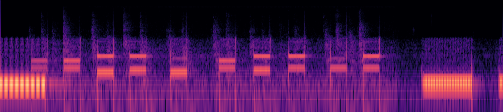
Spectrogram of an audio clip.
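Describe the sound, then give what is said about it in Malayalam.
Telephone being dialed: a steady dial tone gives way to a rapid, evenly spaced run of crisp two-note keypad beeps, then a longer steady tone returns twice at the end. No voices are present. “സിത്താരെ നമുക്കൊന്ന് വിളിച്ചു നോക്കാം”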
